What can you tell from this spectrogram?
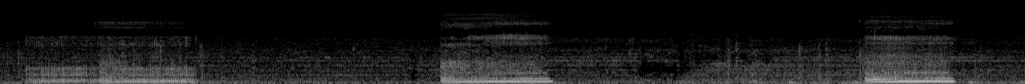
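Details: Sleeping dogs snoring: three long, rumbling snores, about fifteen a minute, over rain and faint background music.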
